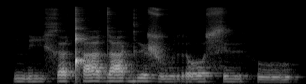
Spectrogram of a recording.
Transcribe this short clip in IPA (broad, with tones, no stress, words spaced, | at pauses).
n̪i˨ xɐ˧ǃʰa˦da˦ ɡɨ˦ʐu˨ro˧ sɨ˧hu˨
